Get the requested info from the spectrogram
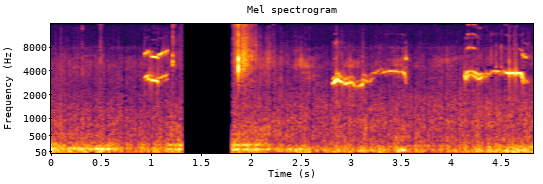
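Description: Faint, thin, high-pitched bird calls over a low background hum: a short call about a second in, then two drawn-out calls, each wavering and then holding steady, in the second half. The sound drops out entirely for about half a second after the first call.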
